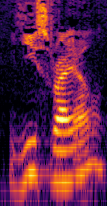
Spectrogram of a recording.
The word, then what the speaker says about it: Israel: I'm not Hebrew, but the word we pronounce Israel is something like Yisrael.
